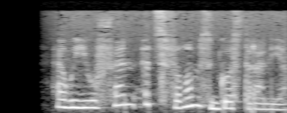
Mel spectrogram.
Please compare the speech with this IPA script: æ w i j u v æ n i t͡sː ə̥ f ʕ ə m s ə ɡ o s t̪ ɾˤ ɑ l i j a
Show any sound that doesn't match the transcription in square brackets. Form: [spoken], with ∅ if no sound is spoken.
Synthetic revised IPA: æ w i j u [f] æ n [æ] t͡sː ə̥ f [ʁ] ə m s ə ɡ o s t̪ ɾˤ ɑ l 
